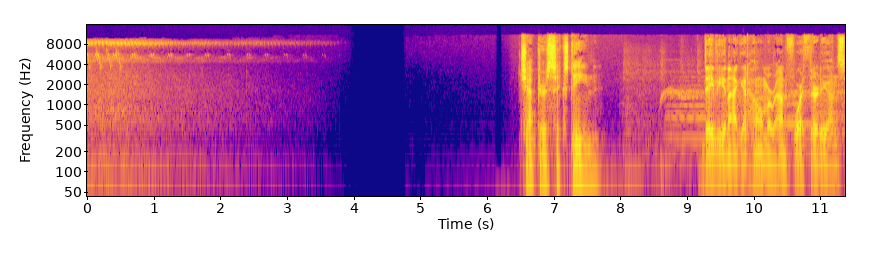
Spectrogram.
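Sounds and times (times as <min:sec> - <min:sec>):
crickets chirping at night among campers' tents: 0:00.0 - 0:03.7
speech: 0:06.6 - 0:07.8, 0:09.2 - 0:11.3.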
